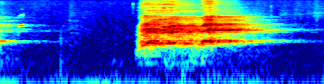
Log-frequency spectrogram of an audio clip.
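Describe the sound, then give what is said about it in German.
A dachshund lets out a loud, drawn-out bark at a noise heard in the stairwell, a single sustained yelp lasting over a second before trailing off, with no one talking. “Und dann muss sich mein Dackel natürlich melden”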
